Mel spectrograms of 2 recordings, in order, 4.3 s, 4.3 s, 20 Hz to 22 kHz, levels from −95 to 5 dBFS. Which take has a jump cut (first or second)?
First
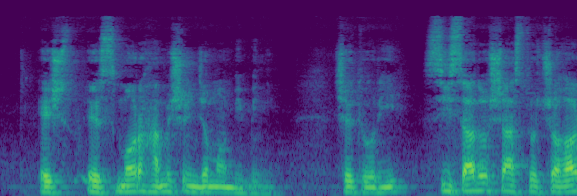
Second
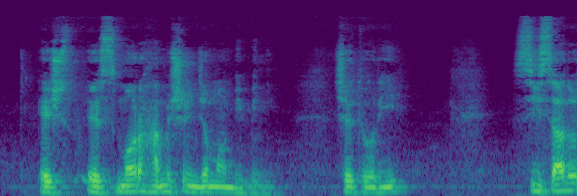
first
